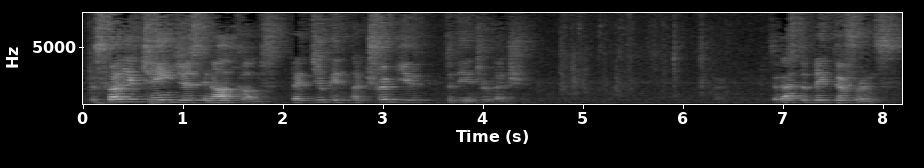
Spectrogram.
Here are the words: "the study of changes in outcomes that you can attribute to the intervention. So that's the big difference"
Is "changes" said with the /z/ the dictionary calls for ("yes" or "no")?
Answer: yes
